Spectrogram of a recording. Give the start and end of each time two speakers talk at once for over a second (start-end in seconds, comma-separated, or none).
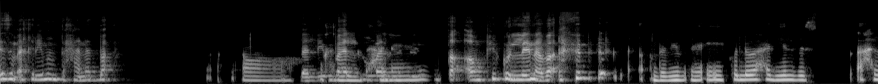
3.0-4.3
